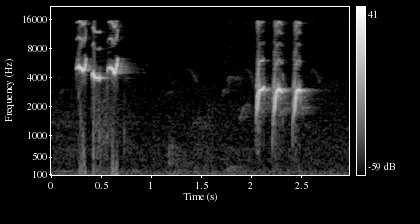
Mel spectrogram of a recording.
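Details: Leafbird call used as a lure for trapping birds: three sharp, high, downslurred chips, a second of silence, then three lower, evenly spaced chirps.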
